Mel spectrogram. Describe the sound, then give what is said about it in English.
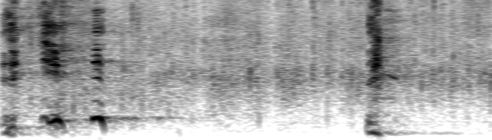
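An audience breaks into brief, scattered clapping, a few louder bursts standing out over a steady patter of hands, with a faint vocal whoop near the start. “You're going to clap.”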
